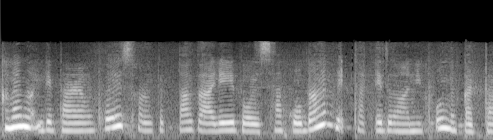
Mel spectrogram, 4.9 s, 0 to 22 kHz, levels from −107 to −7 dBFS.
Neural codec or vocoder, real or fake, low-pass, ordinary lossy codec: codec, 16 kHz, 0.5 kbps, X-Codec, HuBERT features, trained on general audio; fake; 7.2 kHz; AAC, 32 kbps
